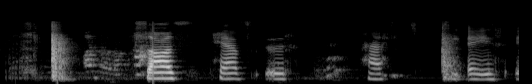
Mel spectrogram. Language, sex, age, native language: Icelandic, female, 6, Icelandic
